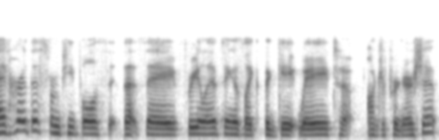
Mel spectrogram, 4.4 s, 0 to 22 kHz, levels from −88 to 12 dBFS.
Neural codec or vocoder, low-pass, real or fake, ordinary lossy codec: none; 7.2 kHz; real; Opus, 32 kbps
